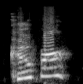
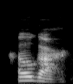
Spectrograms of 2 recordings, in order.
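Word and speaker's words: Cogar: Atticus Cooper, which what'd you call him? Cooper? Is that not how you say it? Kogar.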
